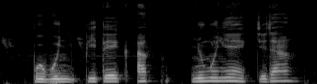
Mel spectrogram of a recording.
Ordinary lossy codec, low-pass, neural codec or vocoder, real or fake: none; none; none; real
